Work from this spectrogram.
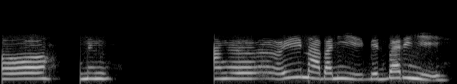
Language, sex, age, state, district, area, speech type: Bodo, female, 18-30, Assam, Baksa, rural, conversation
